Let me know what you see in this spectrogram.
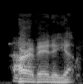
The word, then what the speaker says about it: Ayurveda: And when you read about I think it's pronounced Ayurveda. – Ayurveda, yep.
